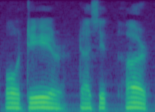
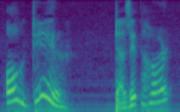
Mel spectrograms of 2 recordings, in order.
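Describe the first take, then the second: First: It is said flat, with no intonation emphasis. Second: It is said with lively, surprised intonation. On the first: It does not express surprise. The speaker calls it wrong. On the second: The speaker is genuinely surprised. The speaker calls it right.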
